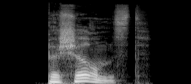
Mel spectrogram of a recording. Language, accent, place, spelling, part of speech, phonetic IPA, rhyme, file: German, Germany, Berlin, beschirmst, verb, [bəˈʃɪʁmst], -ɪʁmst, De-beschirmst.ogg
- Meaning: second-person singular present of beschirmen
